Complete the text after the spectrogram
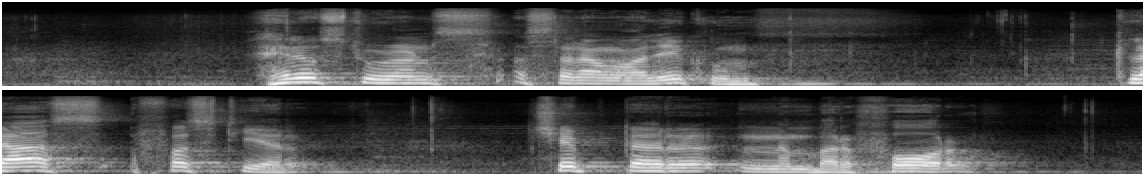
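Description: A middle-aged man speaks calmly and clearly into a clip-on microphone.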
